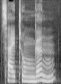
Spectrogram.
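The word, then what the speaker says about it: Zeitungen: letter n right but in the plural form as you see we have tsai tongan and there it's clearly a g sound so lisa one thing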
